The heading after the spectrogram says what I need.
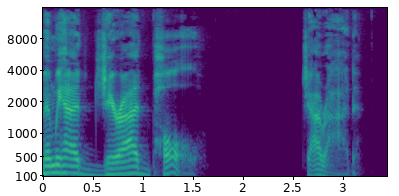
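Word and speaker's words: Jarrad: Jared. J A R R A D. How do you say that name? Jared, that's a stupid way to write it. Jared.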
